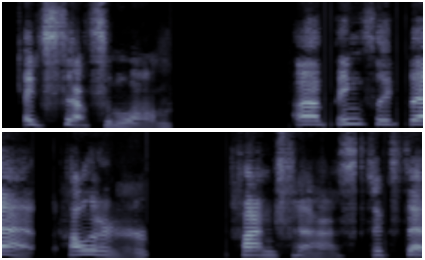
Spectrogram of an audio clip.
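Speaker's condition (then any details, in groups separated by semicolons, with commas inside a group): Cerebral palsy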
